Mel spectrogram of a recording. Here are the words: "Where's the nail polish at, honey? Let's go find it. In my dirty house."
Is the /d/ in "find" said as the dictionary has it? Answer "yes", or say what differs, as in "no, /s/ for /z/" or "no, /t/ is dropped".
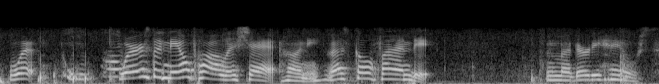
yes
